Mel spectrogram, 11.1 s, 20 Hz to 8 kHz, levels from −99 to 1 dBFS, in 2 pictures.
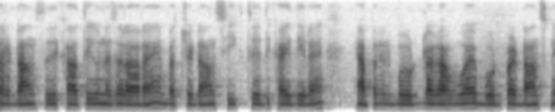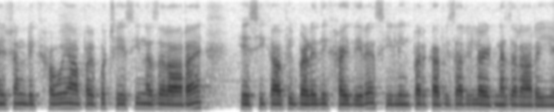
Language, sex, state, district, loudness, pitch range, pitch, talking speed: Hindi, male, Chhattisgarh, Balrampur, -26 LUFS, 120-125 Hz, 120 Hz, 280 wpm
